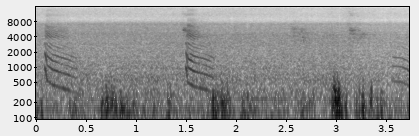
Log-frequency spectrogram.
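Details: Parrot calling while eating: two falling squawks with a third fainter at the end, amid crunching and tapping sounds of food.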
